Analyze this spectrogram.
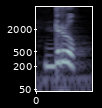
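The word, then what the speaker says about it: друг: pasangan huruf ketiga yakni huruf g yang dibunyikan k contoh pada kata drug ditulis drug dengan huruf g tapi dibacanya drug dengan huruf k yang artinya Hai pasangan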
